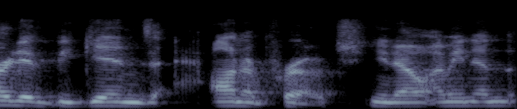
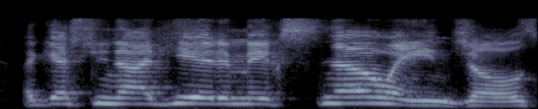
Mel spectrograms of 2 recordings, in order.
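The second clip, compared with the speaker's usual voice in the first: sassy Bronx cab driver voice, higher and louder; 6 semitones higher, 4 dB louder than usual. Imitating a foul-mouthed toy's line: Paul Lynde meets Bronx cab driver. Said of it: "in this voice that's like Paul Lynde meets, like, a Bronx, like, cab driver".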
